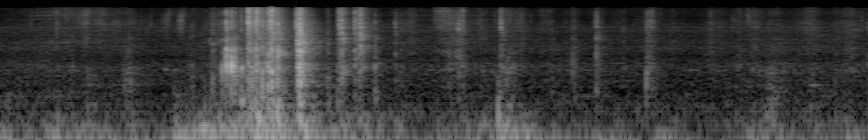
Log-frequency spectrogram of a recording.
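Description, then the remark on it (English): A quick riffle of shuffling cards, a dense burst of crisp papery flutter around the middle, followed by a few softer taps and rustles, moderately quiet. “Let me do another shuffle, just to get a good shuffle.”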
